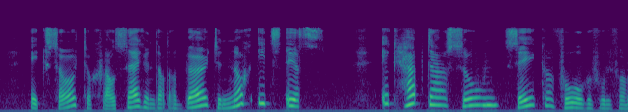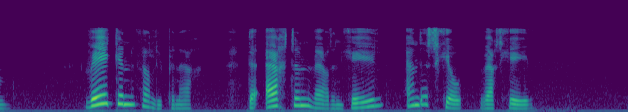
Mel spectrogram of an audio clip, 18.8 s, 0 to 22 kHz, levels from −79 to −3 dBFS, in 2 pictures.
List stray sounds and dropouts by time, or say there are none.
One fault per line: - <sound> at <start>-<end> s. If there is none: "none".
none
